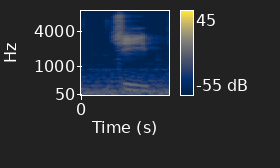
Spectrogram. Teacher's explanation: there's not much voicing, actually, during the closure phase of the j in jeep. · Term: voiced affricates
